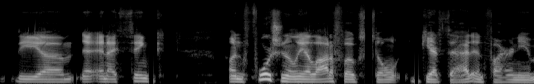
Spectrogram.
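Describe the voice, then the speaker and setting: A man's medium-pitched, bright and sharp voice at a moderate pace, with fairly even intonation and a dry, close sound with no echo. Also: very clean recording, silent background. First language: Gujarati dialect. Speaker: podcast host and paramedic. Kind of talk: casual discussion. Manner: halting, many fillers.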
